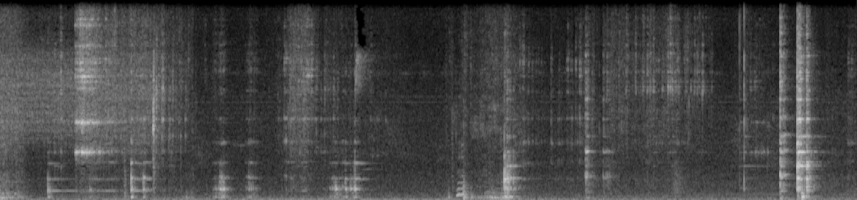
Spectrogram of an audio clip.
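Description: Peanuts are tossed and stirred in a bowl, a dry rattling scrape with clinks of the utensil against the rim, coming in uneven bursts close by with brief pauses between.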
